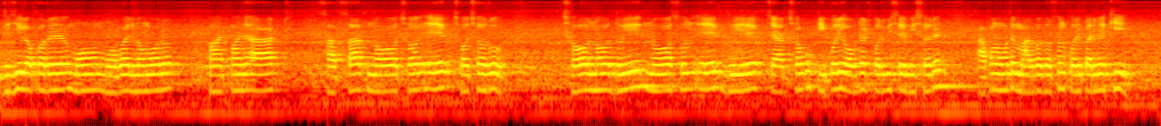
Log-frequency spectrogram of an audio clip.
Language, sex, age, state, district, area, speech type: Odia, male, 45-60, Odisha, Subarnapur, urban, read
